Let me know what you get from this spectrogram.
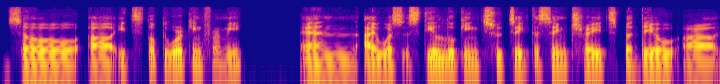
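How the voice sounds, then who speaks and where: Young male guest, clear resonant tone, dry close sound, halting delivery with fillers. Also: medium pitch, a little mellow, no echo. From Spain. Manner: hesitant, repeats words, many fillers. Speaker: guest trader. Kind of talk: interview conversation.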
